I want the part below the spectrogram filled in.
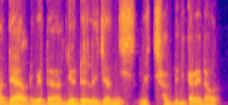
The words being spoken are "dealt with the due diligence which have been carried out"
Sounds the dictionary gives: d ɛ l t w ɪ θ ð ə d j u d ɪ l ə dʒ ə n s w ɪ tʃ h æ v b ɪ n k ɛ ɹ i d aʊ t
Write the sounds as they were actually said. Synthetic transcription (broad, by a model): d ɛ l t w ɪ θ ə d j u d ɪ l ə dʒ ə n s w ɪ tʃ h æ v b ɪ n k ɛ ɹ i d aʊ t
